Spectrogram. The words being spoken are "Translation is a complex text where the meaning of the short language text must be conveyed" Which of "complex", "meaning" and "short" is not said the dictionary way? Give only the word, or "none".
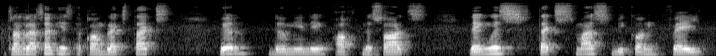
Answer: short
